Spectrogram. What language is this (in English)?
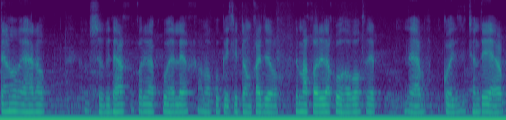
Odia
